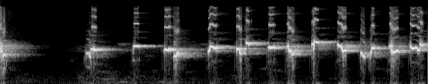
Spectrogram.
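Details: Brief burst of Yellow-vented bulbul fighting song, used as a lure so other bulbuls reply; after a half-second silence come quick chirpy whistled notes, rising slightly and tumbling over one another.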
